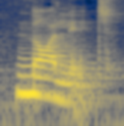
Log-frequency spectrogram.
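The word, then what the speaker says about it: knowledge: और ये लिखा हुआ है नॉलेज, जो कि हम बचपन से पढ़ते आ रहे हैं। इसे हम सही पढ़ेंगे क्योंकि हमें पता है यहाँ पे केस साइलेंट होता है, क्योंकि इस स्पेलिंग को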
